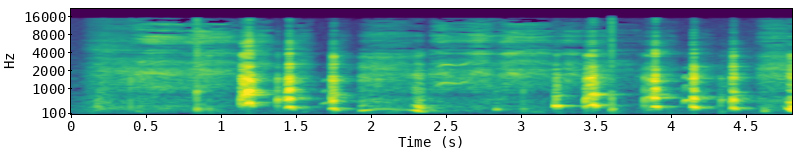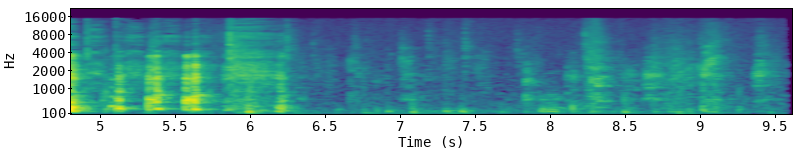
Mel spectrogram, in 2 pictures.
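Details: Doberman puppy and corgi, Dartanian and Vaida, playing rough together: a fast, irregular run of gruff, harsh growling and barking bursts, close and loud for about six seconds, then fading to softer scuffles and breaths.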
